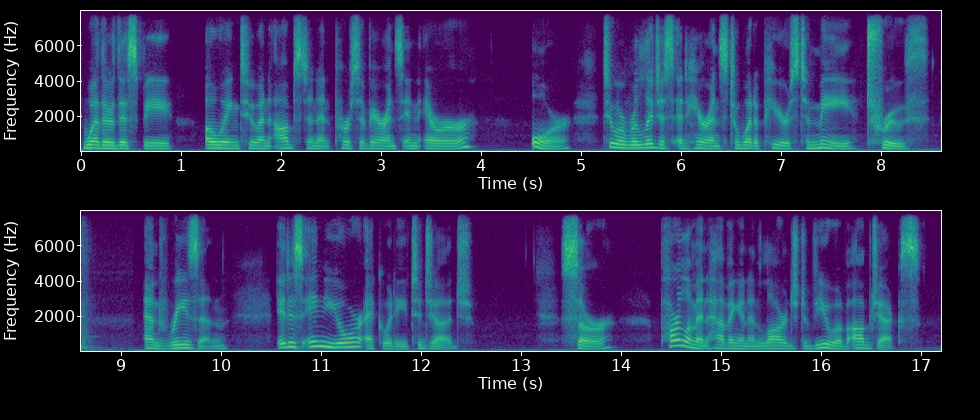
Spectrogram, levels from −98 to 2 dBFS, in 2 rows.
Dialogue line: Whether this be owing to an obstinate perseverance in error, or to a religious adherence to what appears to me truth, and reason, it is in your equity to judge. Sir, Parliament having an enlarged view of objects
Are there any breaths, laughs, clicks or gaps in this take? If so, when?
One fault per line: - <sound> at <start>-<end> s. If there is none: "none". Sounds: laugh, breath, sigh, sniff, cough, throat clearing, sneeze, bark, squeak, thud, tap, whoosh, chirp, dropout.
- thud at 8.6-9.0 s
